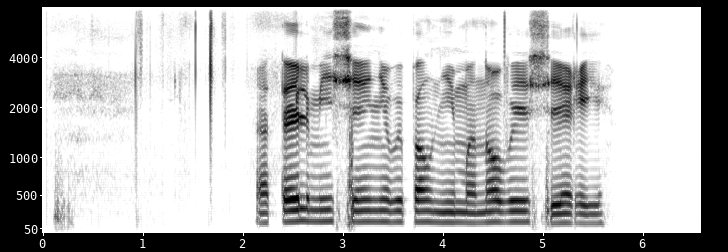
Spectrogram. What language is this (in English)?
Russian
